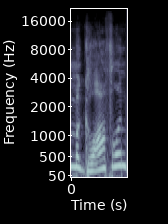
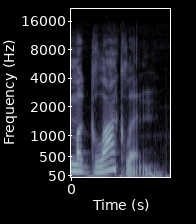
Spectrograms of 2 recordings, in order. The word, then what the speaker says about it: McLaughlin: Is This it still man- called the McLaughlin Group?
